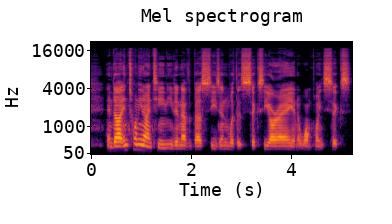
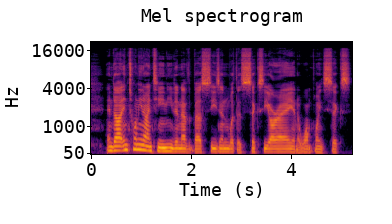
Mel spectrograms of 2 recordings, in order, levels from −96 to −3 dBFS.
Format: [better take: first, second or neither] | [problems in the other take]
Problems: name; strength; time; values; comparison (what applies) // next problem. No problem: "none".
second | thin; very; fading below 350 Hz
